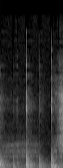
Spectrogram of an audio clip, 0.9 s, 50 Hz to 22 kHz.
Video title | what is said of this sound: Pioneer VSX-915 (2005) review | I think it's metal above plastic. It sounds hollow, even this one.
